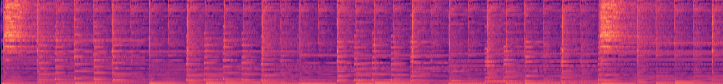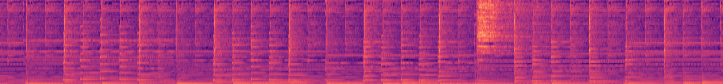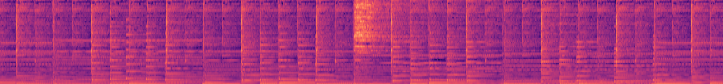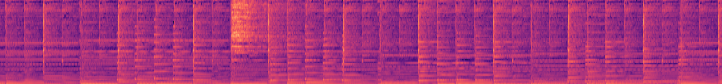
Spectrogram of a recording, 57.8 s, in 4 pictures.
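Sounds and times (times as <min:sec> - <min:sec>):
piano: 0:00.0 - 0:57.8.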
